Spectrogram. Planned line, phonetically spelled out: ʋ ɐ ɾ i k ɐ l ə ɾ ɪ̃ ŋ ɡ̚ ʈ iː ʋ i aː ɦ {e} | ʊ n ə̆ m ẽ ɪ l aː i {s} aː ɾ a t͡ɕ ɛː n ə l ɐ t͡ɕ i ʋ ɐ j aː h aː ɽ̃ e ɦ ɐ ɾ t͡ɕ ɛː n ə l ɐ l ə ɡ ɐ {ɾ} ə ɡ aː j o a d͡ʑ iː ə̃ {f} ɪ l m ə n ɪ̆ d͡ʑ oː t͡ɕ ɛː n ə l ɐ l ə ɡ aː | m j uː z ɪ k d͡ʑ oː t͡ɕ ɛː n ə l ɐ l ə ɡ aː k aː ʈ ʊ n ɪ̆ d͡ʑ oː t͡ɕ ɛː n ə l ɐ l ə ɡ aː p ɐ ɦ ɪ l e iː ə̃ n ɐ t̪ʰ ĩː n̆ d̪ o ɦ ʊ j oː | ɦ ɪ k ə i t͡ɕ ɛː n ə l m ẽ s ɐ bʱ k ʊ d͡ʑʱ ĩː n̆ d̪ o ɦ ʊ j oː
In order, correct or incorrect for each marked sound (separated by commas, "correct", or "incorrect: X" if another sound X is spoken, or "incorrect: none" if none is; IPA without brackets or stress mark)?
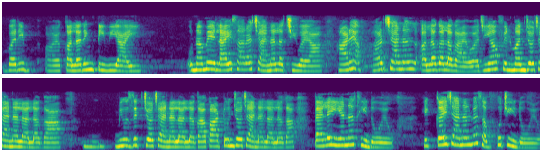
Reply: incorrect: i, correct, incorrect: l, correct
